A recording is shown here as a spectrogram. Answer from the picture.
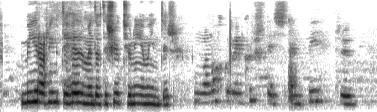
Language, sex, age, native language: Icelandic, female, 15, Icelandic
